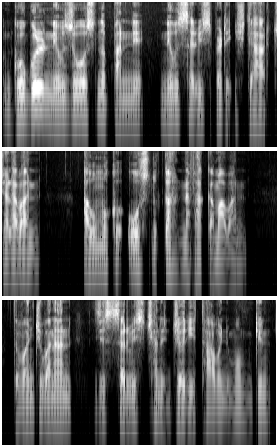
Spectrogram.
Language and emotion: Kashmiri, neutral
